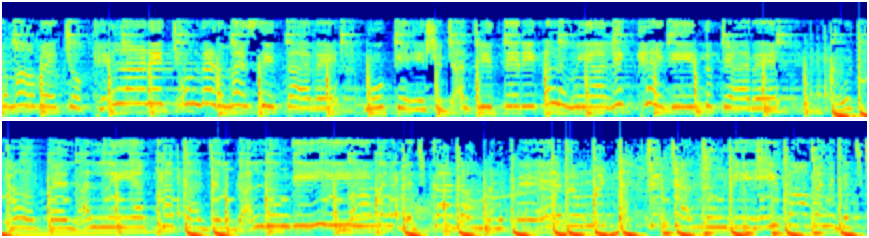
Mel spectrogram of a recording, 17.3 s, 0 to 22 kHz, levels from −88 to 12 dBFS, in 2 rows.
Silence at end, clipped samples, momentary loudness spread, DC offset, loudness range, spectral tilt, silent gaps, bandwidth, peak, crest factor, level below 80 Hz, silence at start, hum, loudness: 0 s; under 0.1%; 5 LU; under 0.1%; 3 LU; -4 dB/octave; none; 12 kHz; 0 dBFS; 12 dB; -18 dBFS; 0 s; none; -13 LUFS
